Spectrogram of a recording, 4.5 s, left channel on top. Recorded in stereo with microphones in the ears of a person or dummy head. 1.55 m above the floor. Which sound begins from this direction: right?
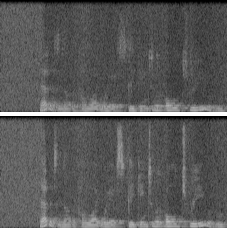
A woman speaking, at 0.8 s.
